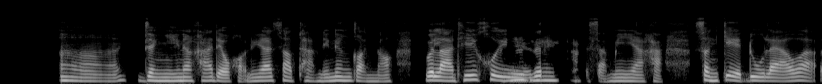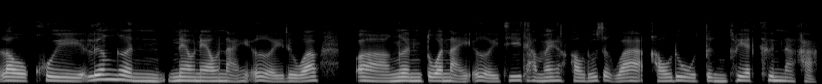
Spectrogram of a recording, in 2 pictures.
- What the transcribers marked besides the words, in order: mechanical hum
- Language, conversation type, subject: Thai, advice, ทำไมการคุยเรื่องเงินกับคู่ของคุณถึงทำให้ตึงเครียด และอยากให้การคุยจบลงแบบไหน?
